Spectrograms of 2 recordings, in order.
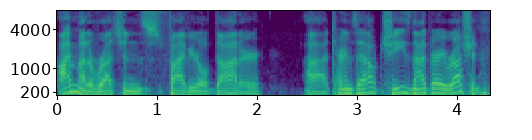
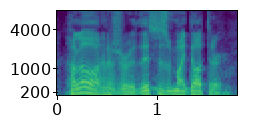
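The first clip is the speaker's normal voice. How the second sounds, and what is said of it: Thick Russian accent. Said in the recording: “he has a super thick accent.”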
